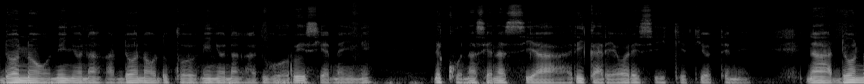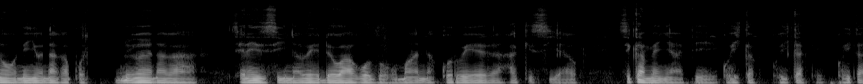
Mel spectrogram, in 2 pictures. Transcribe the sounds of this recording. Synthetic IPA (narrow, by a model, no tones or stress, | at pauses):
dɔnɔneɲɔnaɣadɔnaodotɔneɲɔnaɣaɾuɔɾwesianainenekonasianasiaɾikaɾɛaoɾesihiketiɔtɛnɛ | nadɔnɔneɲɔnaɣapɔ | ɔnaɣa | sianaisisinawɛdɔwaɣoðomanakoɾwɛɾahakisiaɔ | sikamɛɲaːtekoiakoikatɛkohika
